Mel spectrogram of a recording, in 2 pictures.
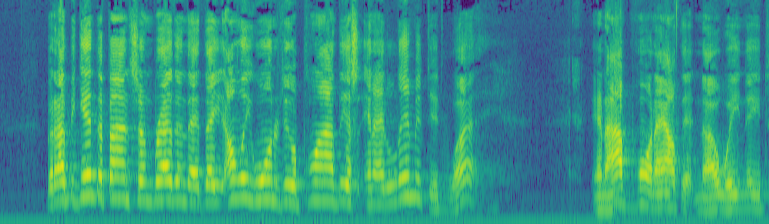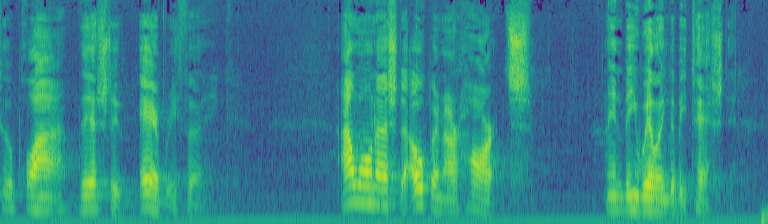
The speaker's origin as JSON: {"language": "English", "town": "Birmingham", "region": "Alabama", "country": "United States", "tie": "born or raised there", "said": "I grew up in the Huffman area of Birmingham, and I would attend the Huffman Church of Christ when I'd come back in town."}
